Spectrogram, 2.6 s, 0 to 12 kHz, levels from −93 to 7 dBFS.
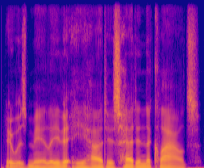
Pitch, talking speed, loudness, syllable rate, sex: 100 Hz, 260 wpm, -18 LUFS, 5.4 syllables/s, male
